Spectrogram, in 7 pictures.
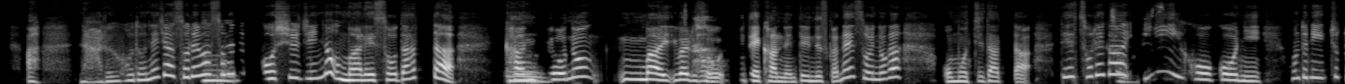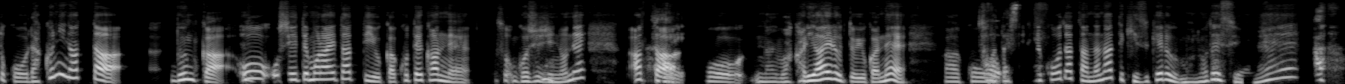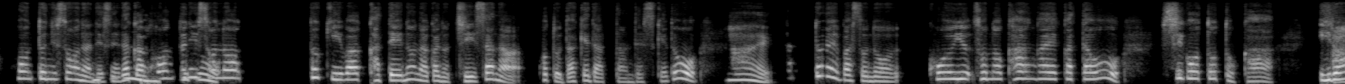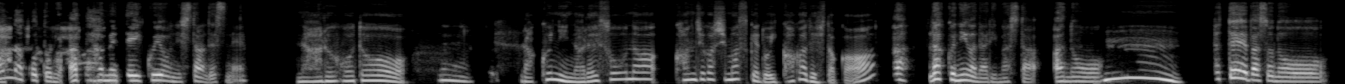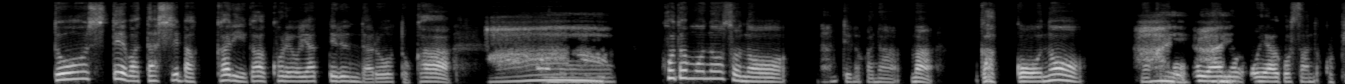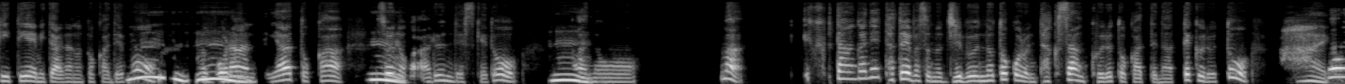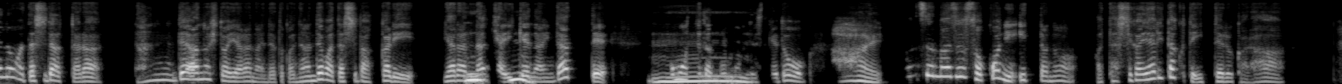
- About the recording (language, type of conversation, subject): Japanese, podcast, 自分の固定観念に気づくにはどうすればいい？
- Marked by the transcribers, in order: other noise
